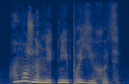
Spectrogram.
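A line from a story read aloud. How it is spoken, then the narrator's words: Timid question. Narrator (Russian): робко спросила Мари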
